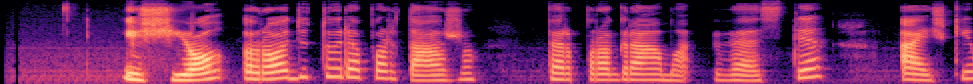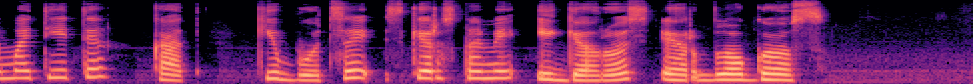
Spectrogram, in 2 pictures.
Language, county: Lithuanian, Vilnius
